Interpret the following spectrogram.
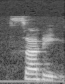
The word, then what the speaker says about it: s'habille: I'm going to write s'habille. So s goes with il or l, and habille starts with a vowel sound. The H is silent.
